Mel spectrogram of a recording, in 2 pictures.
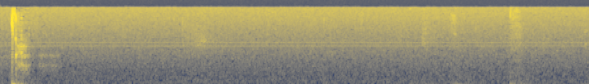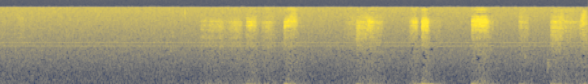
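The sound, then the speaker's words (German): A pen writes on paper in faint, dry scratches. Isolated strokes come early on, then a closer run of short, rasping strokes near the end. “Dann schreibe ich das.”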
